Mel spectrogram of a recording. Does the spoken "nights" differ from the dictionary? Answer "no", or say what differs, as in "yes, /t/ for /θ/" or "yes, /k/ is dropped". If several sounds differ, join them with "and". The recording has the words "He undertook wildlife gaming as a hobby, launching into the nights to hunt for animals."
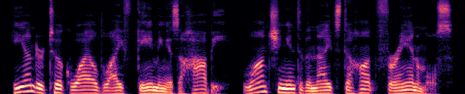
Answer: no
